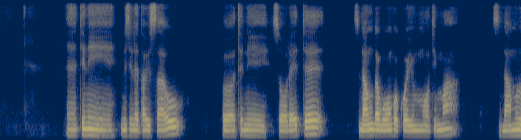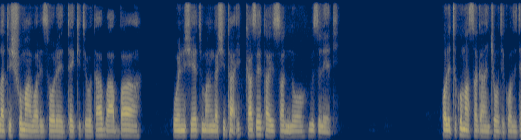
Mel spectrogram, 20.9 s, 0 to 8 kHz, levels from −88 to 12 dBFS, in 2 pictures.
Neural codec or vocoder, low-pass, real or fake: codec, 24 kHz, 0.5 kbps, DualCodec; 7.2 kHz; fake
